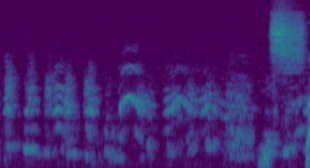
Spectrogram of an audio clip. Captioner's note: baby babbles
